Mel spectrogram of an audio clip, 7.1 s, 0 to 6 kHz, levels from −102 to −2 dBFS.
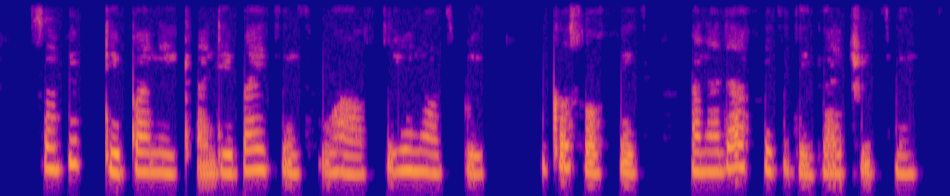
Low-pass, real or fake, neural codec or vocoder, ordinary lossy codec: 5.4 kHz; real; none; none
